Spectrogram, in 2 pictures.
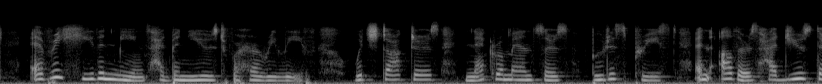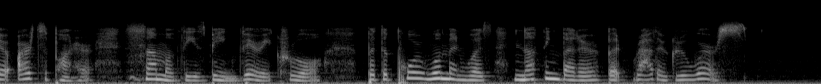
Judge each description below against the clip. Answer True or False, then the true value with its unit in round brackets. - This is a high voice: True (210 Hz)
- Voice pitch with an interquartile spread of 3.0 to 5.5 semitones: True (3.9 semitones)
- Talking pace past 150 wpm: False (140 wpm)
